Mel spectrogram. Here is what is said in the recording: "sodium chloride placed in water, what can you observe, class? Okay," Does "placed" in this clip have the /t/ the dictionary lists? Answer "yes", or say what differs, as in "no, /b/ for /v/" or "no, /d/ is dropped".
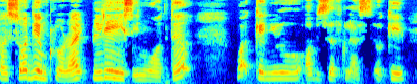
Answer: no, /t/ is dropped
